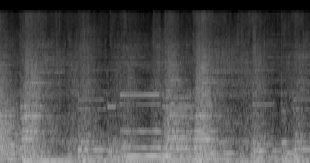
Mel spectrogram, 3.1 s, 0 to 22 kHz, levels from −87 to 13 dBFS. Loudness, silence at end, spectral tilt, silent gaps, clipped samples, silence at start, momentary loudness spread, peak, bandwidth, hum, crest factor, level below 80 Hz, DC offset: -25 LUFS; 0 s; -6 dB/octave; none; under 0.1%; 0 s; 6 LU; -10 dBFS; 16 kHz; none; 14 dB; -32 dBFS; under 0.1%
